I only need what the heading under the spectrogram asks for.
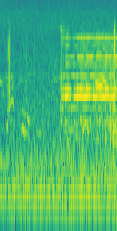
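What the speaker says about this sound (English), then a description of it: "The phone is ringing." A telephone rings with a steady electronic tone starting midway, heard over continuous beach wind and surf noise with a faint voice in the background.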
